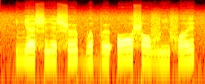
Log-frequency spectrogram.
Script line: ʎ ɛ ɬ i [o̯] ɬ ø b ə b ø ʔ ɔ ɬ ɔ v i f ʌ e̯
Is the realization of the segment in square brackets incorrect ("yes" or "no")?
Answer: yes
